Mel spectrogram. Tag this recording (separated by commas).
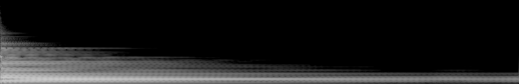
Music, Musical instrument, Acoustic guitar, Guitar, Plucked string instrument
